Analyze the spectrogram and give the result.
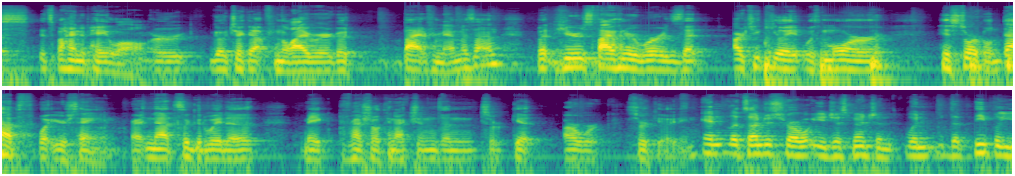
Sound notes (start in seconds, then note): none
